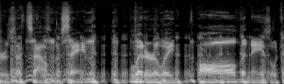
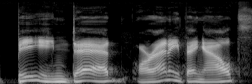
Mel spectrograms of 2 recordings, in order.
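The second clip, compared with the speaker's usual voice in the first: high cartoon character voice; 5 semitones higher than usual. Repeating a clip's line to mimic it: mimicking Squidward. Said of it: "Say that".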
